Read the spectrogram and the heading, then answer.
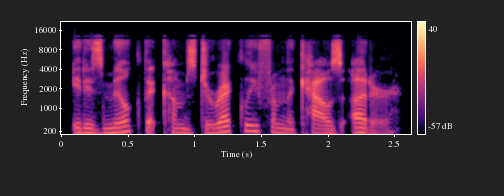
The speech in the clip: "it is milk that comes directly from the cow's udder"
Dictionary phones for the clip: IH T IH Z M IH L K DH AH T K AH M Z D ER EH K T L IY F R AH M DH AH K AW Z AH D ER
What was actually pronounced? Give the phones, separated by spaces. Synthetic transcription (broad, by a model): IH T IH Z M IH L K DH AH T K AH M Z D ER EH K T L IY F R AH M DH AH K AW Z AH D ER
